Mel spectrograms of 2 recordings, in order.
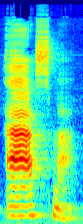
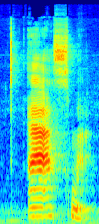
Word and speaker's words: asthma: teeth and we have a word which contains that he ate but the T is silent namely asthma asthma then we have the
